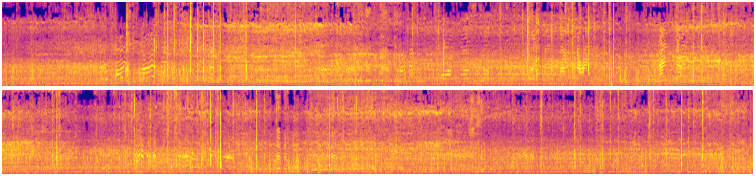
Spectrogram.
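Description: Hard plastic wheels of a child's battery-powered ride-on toy Jeep rolling over asphalt, a steady rumble, with children's voices under it.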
